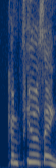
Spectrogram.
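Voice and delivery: tiny, soft, very high-pitched squeak. Describing a drawing where Cuphead says one word: little tiny Cuphead voice. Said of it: "in his little tiny Cuphead voice".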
